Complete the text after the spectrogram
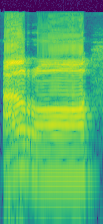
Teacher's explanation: रा के ऊपर जबर, आगे अलिफ खाली, ये अलिफ मद्दा है, एक अलिफ की मिकदार खींच कर पढ़ेंगे, रा को मोटा पढ़ेंगे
